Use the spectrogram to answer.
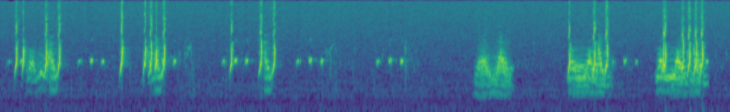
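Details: Common quail sounds from Pakistan, played to lure quail for hunting by netting: harsh raspy bursts alternate with soft clipped triple notes, roughly one phrase every second.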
